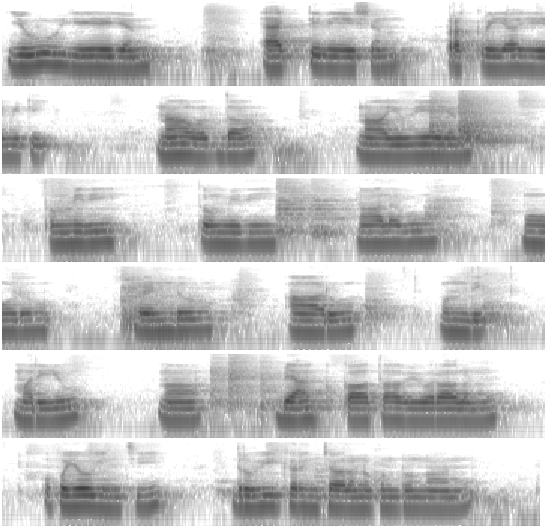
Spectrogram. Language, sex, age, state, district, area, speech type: Telugu, male, 18-30, Andhra Pradesh, Nellore, urban, read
